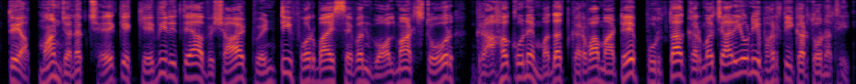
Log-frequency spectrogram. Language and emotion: Gujarati, disgusted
